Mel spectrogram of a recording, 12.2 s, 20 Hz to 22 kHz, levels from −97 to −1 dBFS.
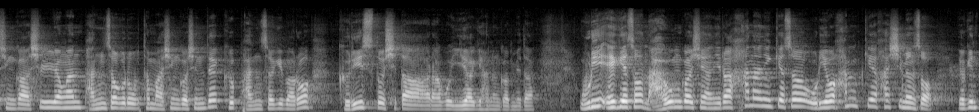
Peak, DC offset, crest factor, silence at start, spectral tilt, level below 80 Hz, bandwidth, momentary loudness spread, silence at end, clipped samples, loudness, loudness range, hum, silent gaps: -2 dBFS; under 0.1%; 20 dB; 0 s; -5 dB/octave; -62 dBFS; 14.5 kHz; 12 LU; 0 s; under 0.1%; -22 LUFS; 6 LU; none; none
